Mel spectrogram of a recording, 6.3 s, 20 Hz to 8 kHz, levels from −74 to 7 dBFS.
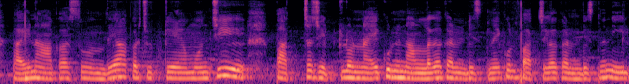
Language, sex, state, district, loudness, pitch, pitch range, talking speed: Telugu, female, Andhra Pradesh, Visakhapatnam, -15 LUFS, 165 Hz, 160-180 Hz, 145 wpm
